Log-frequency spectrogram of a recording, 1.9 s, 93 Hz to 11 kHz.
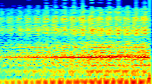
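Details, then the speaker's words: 1999 Porsche Boxster salvage-auction car that sat for years, idling after refuelling; a fast, even light tapping of about eight per second persists after 10 minutes. Sounds like a valvetrain tick, likely a noisy lifter. "gosh I was confident but it's been 10 minutes and the sound is still there"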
